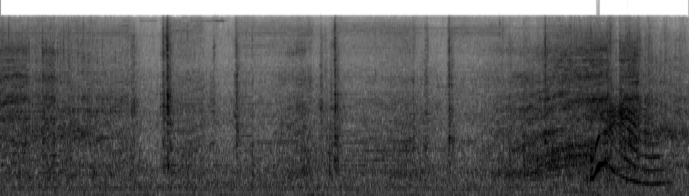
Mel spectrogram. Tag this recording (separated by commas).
inside a small room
